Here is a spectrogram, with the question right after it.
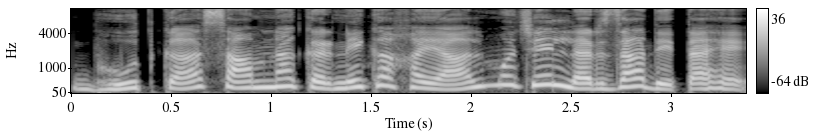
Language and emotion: Urdu, fearful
